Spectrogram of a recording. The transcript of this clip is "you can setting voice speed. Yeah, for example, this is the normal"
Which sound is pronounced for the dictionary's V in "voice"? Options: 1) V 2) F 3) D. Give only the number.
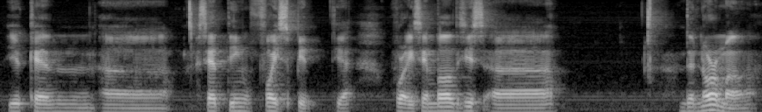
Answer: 2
